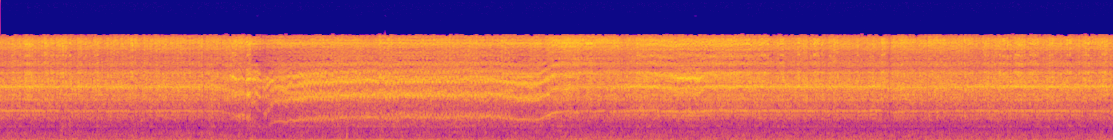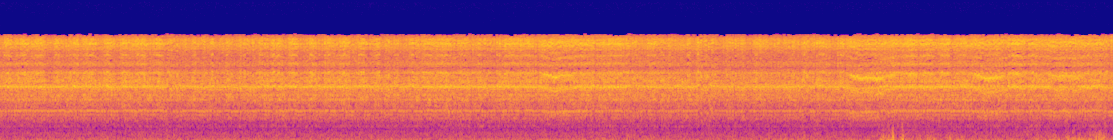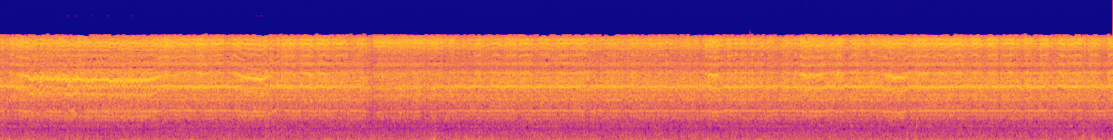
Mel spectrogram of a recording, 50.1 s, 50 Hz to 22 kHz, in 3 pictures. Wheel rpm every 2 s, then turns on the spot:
230, 210, 160, 170, 210, 230, 240, 230, 230, 240, 230, 240, 230, 230, 230, 230, 220, 220, 230, 230, 230, 230, 230, 230, 230.
none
